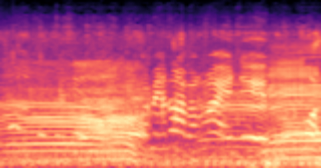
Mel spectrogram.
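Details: Cattle in a herd roaming the road, calling to the herd: long, drawn-out harmonic moos, several overlapping, one voice falling then wavering in the middle, heard against a steady background hum.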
